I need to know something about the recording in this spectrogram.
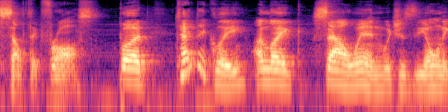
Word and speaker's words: Samhain: this band is celtic frost but technically unlike saowin which is the only correct pronunciation of it it can be celtic frost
